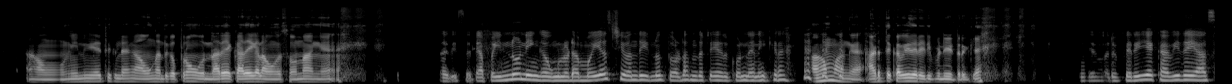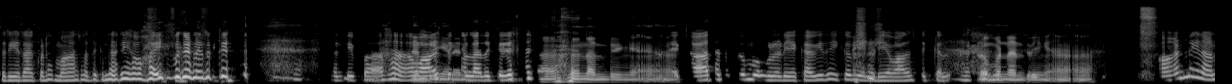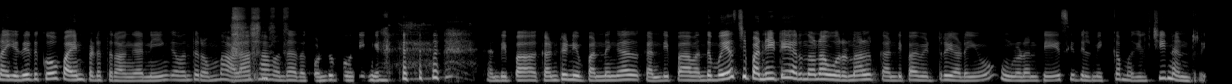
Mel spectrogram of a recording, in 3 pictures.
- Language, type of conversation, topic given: Tamil, podcast, ஆன்லைனில் தவறாகப் புரிந்துகொள்ளப்பட்டால் நீங்கள் என்ன செய்வீர்கள்?
- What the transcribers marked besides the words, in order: sad: "அவங்க இன்னும் ஏத்துக்கலங்க"; laugh; other background noise; laugh; laughing while speaking: "மாறுறதுக்கு நெறைய வாய்ப்புகள் இருக்கு. கண்டிப்பா. ஹா வாழ்த்துக்கள் அதுக்கு"; laugh; laughing while speaking: "ஆ நன்றிங்க"; laugh; tapping; breath; laugh; in English: "கன்டின்யூ"; trusting: "முயற்சி பண்ணிட்டே இருந்தோம்னா ஒரு நாள் கண்டிப்பா வெற்றி அடையும்"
